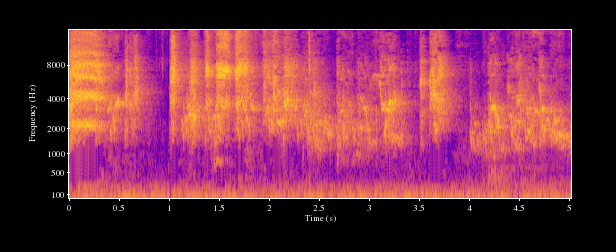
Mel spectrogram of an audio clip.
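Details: Pet budgerigar chirping: dense, scratchy high chatter in rapid bursts, with a brief pause near the first second before the twittering resumes.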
